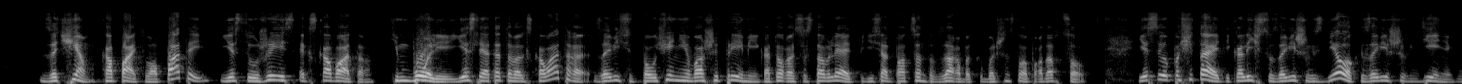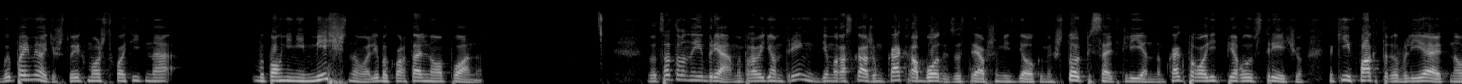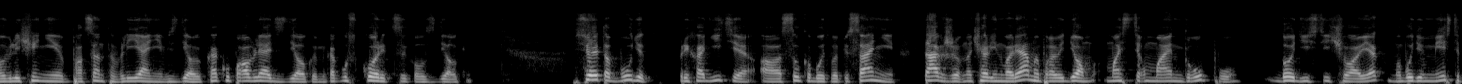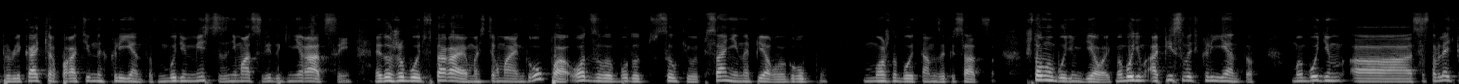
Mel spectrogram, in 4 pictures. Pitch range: 140-170 Hz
